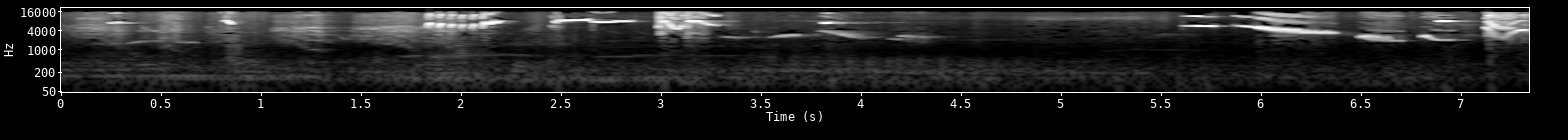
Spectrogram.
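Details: Orange-headed thrush, ngecip-ngecit-ngeplong song used as a lure to set other birds singing; scattered thin whistles and slurred notes, a quiet stretch, then louder sweeping whistles near the end.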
